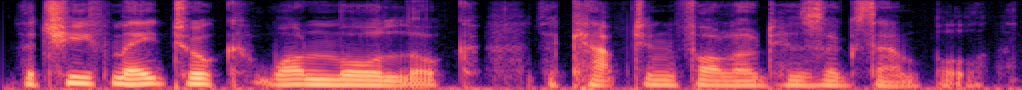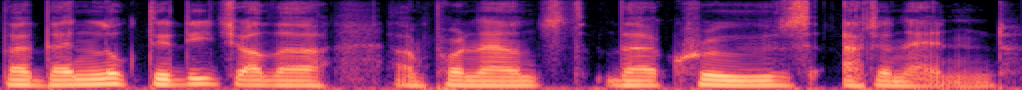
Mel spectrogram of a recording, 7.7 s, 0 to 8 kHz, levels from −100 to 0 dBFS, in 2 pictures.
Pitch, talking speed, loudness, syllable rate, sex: 115 Hz, 190 wpm, -18 LUFS, 5.3 syllables/s, male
